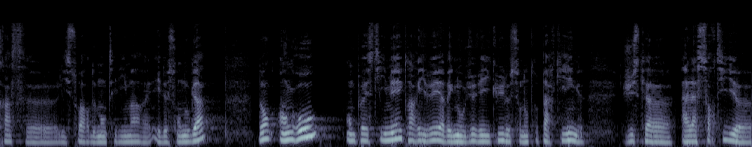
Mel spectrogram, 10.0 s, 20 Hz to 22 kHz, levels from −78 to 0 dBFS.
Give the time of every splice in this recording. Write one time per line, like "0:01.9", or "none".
0:03.7
0:04.6
0:05.4
0:09.0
